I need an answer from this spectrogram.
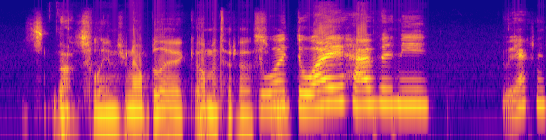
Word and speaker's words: Amaterasu: Amarasu? Amaterasu.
